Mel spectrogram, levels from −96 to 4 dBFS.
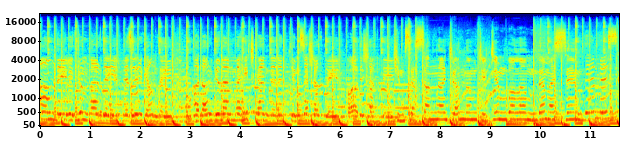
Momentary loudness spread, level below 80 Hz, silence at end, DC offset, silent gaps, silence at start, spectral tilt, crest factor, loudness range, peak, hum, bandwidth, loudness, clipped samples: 2 LU; -18 dBFS; 0 s; under 0.1%; none; 0 s; -4.5 dB/octave; 12 dB; 1 LU; 0 dBFS; none; 19.5 kHz; -12 LUFS; under 0.1%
